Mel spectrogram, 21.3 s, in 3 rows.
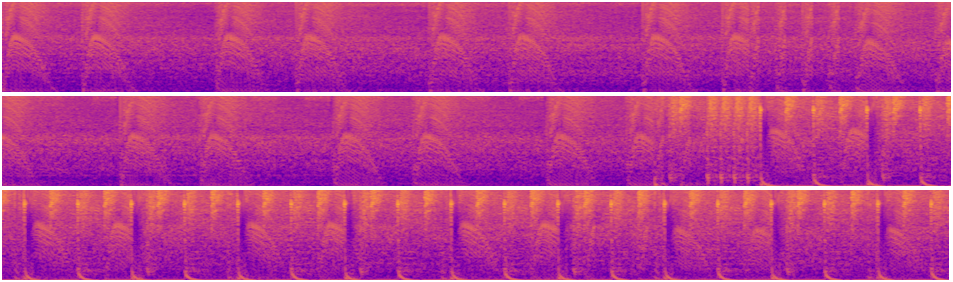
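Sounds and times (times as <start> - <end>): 
extreme techno music: 0.0 - 21.3.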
